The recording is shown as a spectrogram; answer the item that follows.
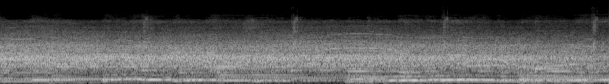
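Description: Live K-pop song played loud through an arena sound system, a male vocal over held bass notes that change every second or so.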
